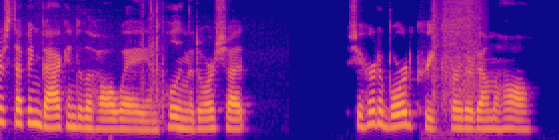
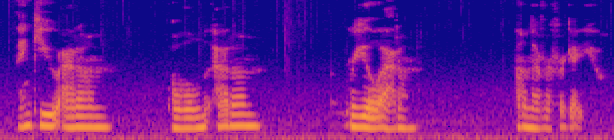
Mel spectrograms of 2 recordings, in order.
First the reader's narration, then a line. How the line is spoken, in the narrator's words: whispered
